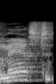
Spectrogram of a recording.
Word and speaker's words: Maast: well great well tell us about the company Mast I assume I'm pronouncing that correctly you got it right correct yeah tell us what you do so Mast stands for money as a service plus and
